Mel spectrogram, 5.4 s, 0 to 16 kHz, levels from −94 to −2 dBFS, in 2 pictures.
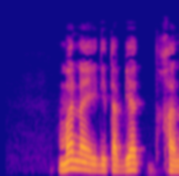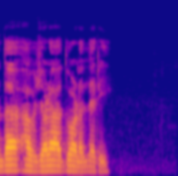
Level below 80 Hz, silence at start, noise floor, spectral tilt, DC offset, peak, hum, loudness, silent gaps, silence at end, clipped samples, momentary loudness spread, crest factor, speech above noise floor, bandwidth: -66 dBFS; 0.9 s; -73 dBFS; -6.5 dB/octave; under 0.1%; -4 dBFS; none; -23 LUFS; none; 1.05 s; under 0.1%; 10 LU; 20 dB; 51 dB; 9 kHz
